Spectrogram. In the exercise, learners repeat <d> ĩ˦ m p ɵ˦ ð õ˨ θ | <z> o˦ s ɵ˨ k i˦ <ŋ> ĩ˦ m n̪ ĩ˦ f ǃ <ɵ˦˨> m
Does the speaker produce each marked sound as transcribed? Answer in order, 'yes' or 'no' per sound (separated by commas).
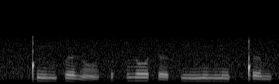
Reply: no, no, yes, no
